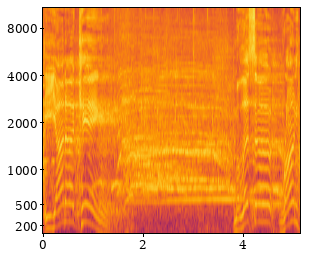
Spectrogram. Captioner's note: crowd applauding; crowd cheering; crowd applauding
